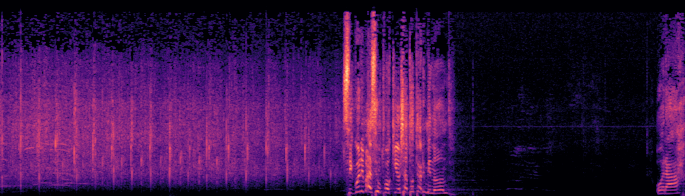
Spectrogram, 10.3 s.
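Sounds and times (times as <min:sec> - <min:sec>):
audience applauding: 0:00.0 - 0:05.7
speech: 0:05.2 - 0:07.0.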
